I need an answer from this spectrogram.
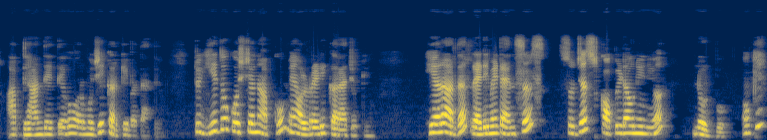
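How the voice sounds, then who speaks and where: Slow-spoken Indian woman teacher, distant. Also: medium pitch, a little mellow. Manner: slow, deliberate English; quicker Hindi explanations; frequent "okay?" checks. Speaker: English teacher. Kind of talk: recorded online lesson, mixing English and Hindi. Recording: dull, distant lo-fi recording.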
